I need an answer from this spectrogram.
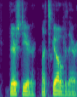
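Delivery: ordinary delivery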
